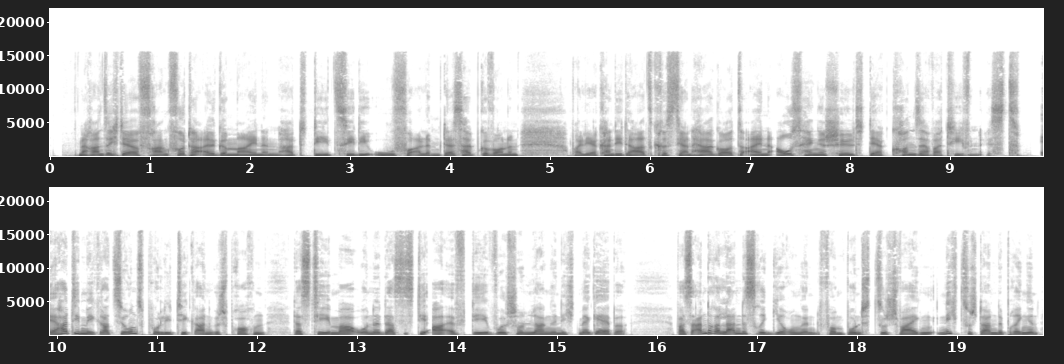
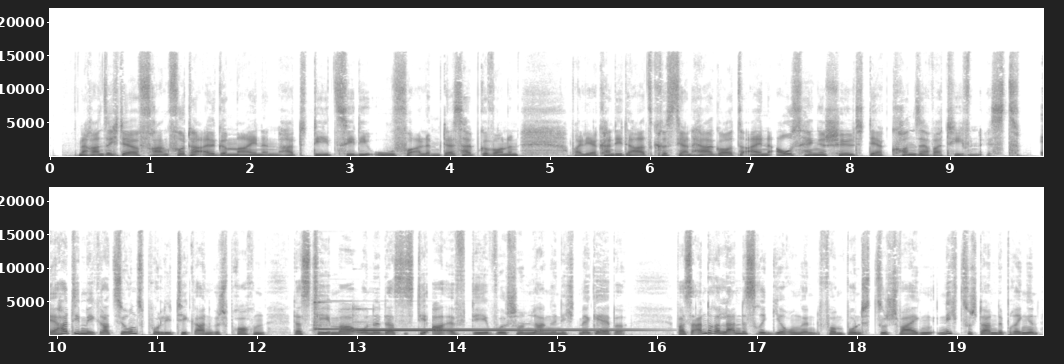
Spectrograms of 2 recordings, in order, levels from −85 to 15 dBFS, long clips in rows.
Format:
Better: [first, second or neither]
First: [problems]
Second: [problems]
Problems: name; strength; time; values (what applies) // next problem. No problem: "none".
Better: first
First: none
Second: doorbell; loud; from 13 to 16 s; peak 3 dB above the speech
